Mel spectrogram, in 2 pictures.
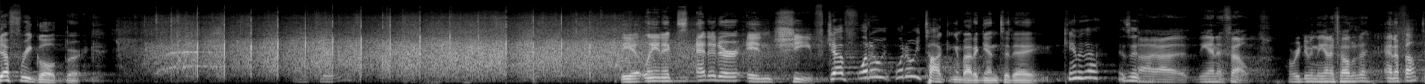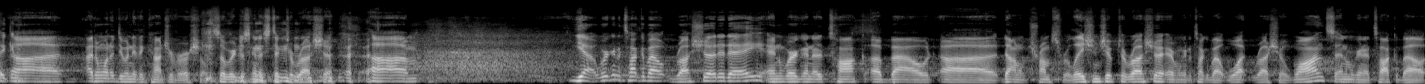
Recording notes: Recorded before a live audience at the Sixth and I Historic Synagogue.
